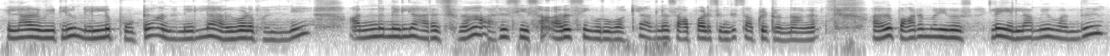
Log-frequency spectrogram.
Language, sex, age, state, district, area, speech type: Tamil, female, 18-30, Tamil Nadu, Karur, rural, spontaneous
